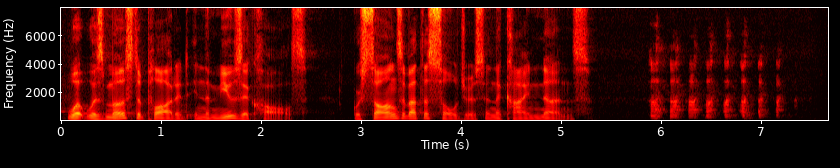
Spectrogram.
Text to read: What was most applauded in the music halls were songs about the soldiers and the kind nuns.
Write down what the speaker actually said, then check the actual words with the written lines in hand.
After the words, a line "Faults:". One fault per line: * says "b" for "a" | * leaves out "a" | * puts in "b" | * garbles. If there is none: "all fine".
What was most applauded in the music halls were songs about the soldiers and the kind nuns.
Faults:
all fine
